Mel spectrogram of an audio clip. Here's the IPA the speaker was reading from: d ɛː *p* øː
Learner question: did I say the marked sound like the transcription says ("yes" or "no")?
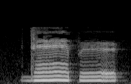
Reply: yes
